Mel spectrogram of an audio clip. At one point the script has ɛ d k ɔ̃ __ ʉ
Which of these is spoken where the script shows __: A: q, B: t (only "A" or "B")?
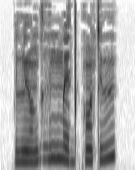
B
